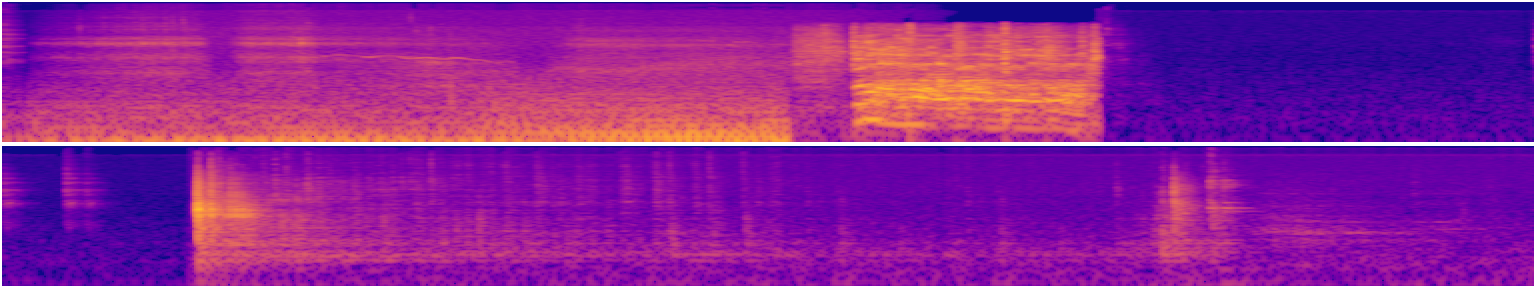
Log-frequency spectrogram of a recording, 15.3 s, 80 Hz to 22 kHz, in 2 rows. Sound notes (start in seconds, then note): 0.0 heavy nasal breathing; 4.2 angry grunting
